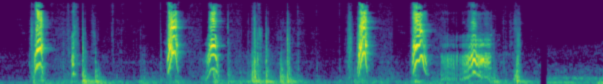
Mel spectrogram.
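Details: Chihuahua barking in short, sharp yaps, some single and some in quick pairs, with softer huffs between them and a drawn-out growling whine near the end before it falls quiet.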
